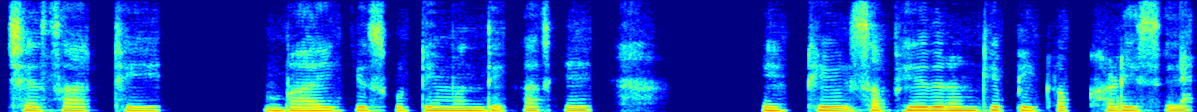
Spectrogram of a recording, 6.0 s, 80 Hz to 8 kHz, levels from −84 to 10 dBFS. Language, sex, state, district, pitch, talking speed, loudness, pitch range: Chhattisgarhi, female, Chhattisgarh, Raigarh, 235 Hz, 150 wpm, -20 LUFS, 230-240 Hz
